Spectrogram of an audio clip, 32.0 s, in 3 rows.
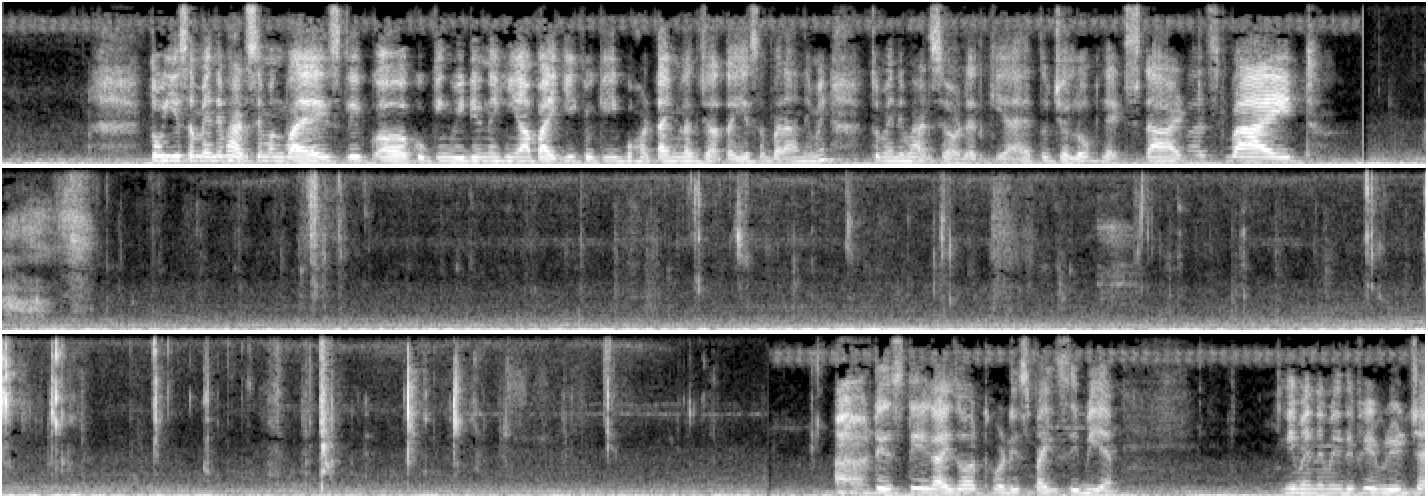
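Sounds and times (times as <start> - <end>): steady low hum: 0.0 - 32.0
person chewing food: 11.0 - 27.6.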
